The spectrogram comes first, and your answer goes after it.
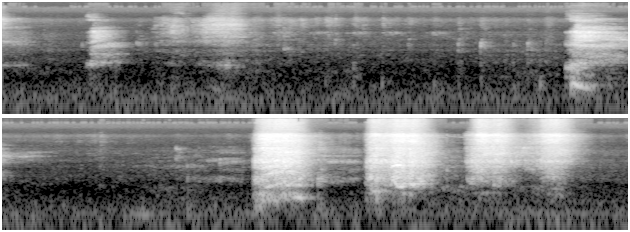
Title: Sneezing challenge 😃 & Noseblowing Challenge🤧requested video #sneezing#noseblowing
